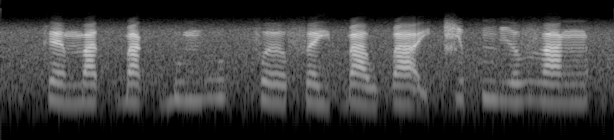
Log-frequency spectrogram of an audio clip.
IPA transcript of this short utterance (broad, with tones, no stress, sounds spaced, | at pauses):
k ɛ˧˩ m a˨˩ t̚ ɓ a˨˩ k̚ ɓ u˨˦ m ɣ u˦˥ k̚ f əː˨˩ f ɛ˧˩ j ɓ a˧˩ w ɓ a̰ː˧˨ j t͡ɕ ə˦˥ p̚ ŋ i˨˦ ə̯ v a˧ ŋ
